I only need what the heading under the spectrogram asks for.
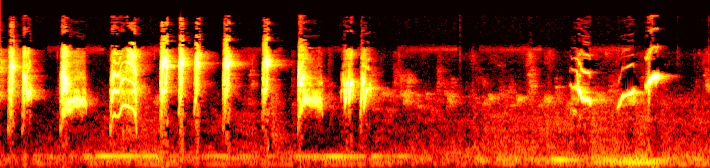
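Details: Long-tailed shrike song: about four seconds of sharp, buzzy chattering notes in quick bursts, each sweeping high, then a pause and a few clear rising whistled slurs near the end, over a faint low hum.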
